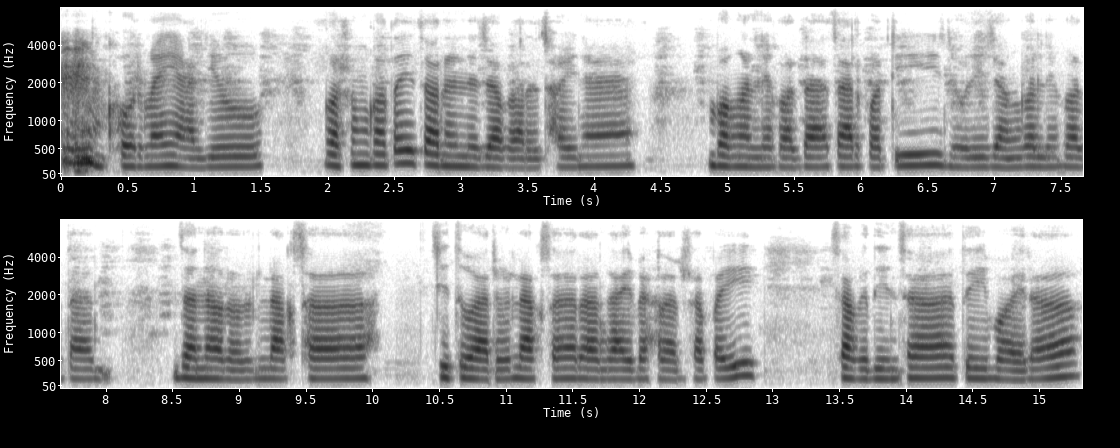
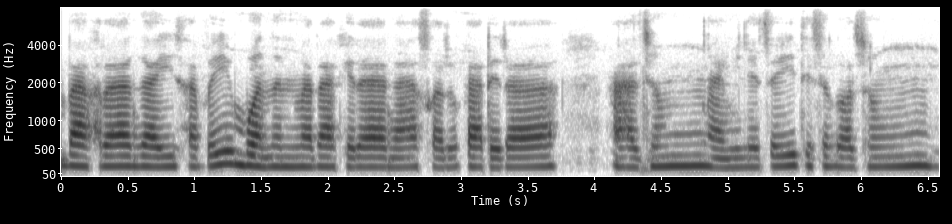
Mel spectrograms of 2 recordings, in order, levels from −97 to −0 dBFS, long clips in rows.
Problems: none marked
